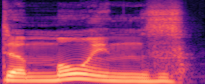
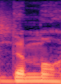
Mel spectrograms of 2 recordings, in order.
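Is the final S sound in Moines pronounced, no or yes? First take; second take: yes; no. First: The final S of Moines is pronounced. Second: The final S of Moines is silent. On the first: This is the local way of saying it. "where we don't pronounce the S on the days, but we do pronounce the S at the end" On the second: This is how people in Iowa say it. "they don't pronounce either S"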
